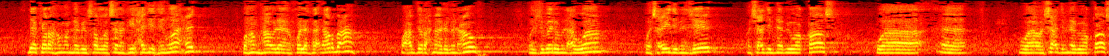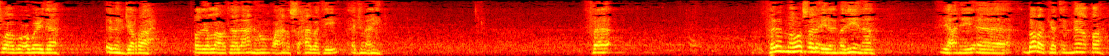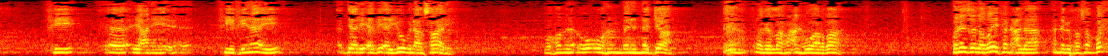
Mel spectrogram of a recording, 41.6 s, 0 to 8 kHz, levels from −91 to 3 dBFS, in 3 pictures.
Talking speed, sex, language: 105 wpm, male, Arabic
